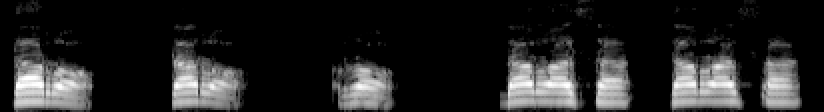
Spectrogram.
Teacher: তাহলে এখানে র এর উপরে যাবার আছে তাই র পুর হয়ে যাচ্ছে, অর্থাৎ মুখ গোল করে পড়তে হচ্ছে।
